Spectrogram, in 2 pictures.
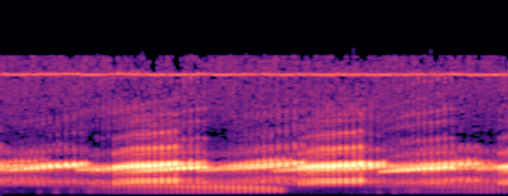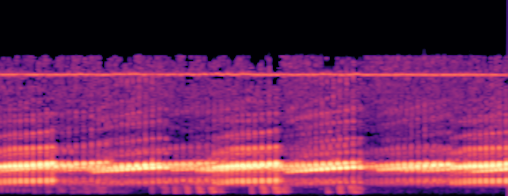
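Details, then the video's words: Frogs singing at dusk in spring among the Sandhills dunes of Nebraska, near small lakes and ponds: a dense chorus of high pulsing trills, swelling roughly every second or two, over lower rattling croaks from other callers. "RELAXING SOUNDS OF FROGS"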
